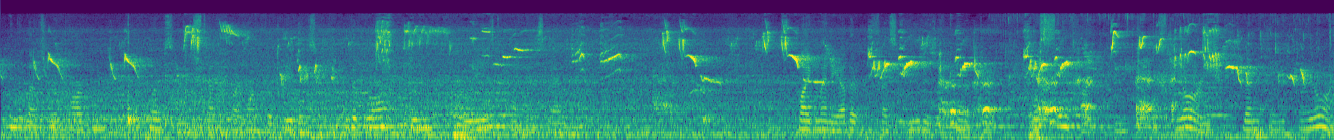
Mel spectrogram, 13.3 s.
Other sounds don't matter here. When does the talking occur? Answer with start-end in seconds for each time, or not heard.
0.1-5.8, 7.8-13.2.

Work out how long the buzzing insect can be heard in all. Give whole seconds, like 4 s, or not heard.
13 s.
